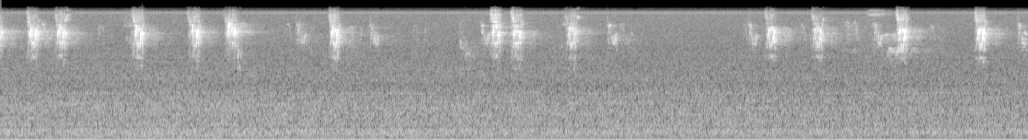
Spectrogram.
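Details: Birds chirping outside a window at five in the morning in early summer in Zarinsk; short high bright chirps in small clusters every second or two, with a quiet steady background hiss.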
